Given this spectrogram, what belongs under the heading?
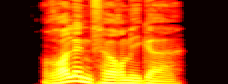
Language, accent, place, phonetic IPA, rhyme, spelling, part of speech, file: German, Germany, Berlin, [ˈʁɔlənˌfœʁmɪɡɐ], -ɔlənfœʁmɪɡɐ, rollenförmiger, adjective, De-rollenförmiger.ogg
- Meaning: inflection of rollenförmig: 1. strong/mixed nominative masculine singular 2. strong genitive/dative feminine singular 3. strong genitive plural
